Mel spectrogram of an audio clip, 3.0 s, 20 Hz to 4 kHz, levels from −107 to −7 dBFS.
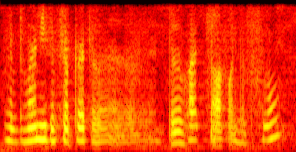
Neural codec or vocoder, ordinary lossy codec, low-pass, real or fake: codec, 16 kHz in and 24 kHz out, 0.6 kbps, FireRedTTS-2 codec; none; 3.6 kHz; fake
